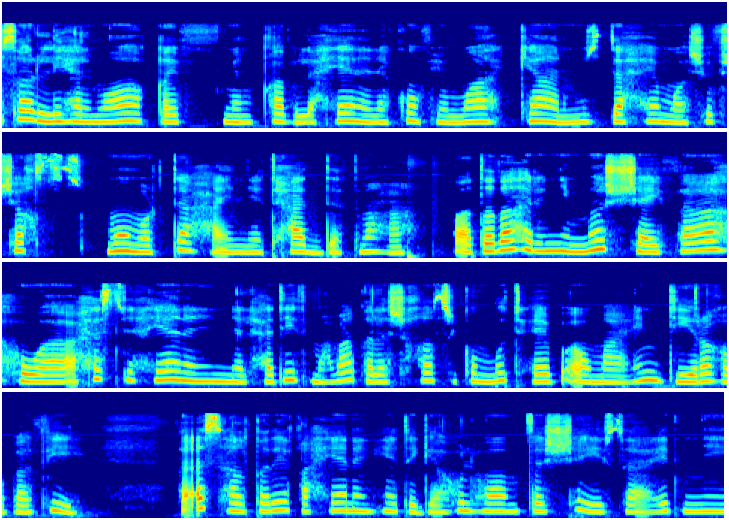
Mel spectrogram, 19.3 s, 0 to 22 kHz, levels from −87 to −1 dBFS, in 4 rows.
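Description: Aliasing runs through the whole of this speech recording. The sound behaves as if it was resampled to about 22 kHz with no anti-alias filter, so content above the 11 kHz fold point mirrors back down to unrelated lower frequencies, roughly 25 dB under the speech. Sibilants come out gritty and metallic, and the spectrum stays full right up to the band edge. A clean resample would instead roll off smoothly before 11 kHz and leave esses dull rather than harsh.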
